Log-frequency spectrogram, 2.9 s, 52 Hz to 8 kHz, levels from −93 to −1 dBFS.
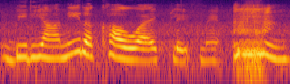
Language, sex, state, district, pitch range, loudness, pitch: Hindi, female, Chhattisgarh, Raipur, 215-290 Hz, -16 LUFS, 255 Hz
